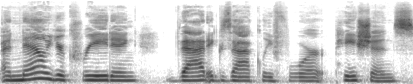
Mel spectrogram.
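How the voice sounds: At a slow pace, a woman talks at medium pitch with fairly even intonation.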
